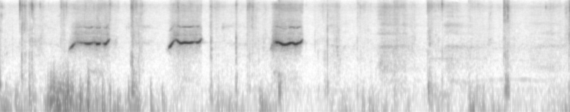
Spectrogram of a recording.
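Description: A person whistling three times, each a short, high whistle that slides up and then holds, spaced about a second and a half apart: a farmer's calls while driving sheep.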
